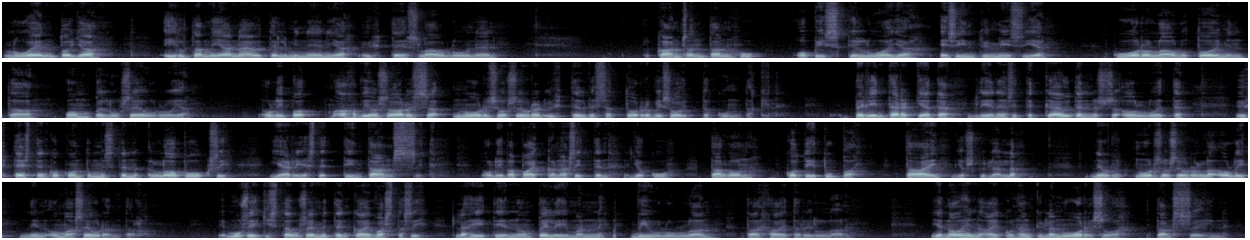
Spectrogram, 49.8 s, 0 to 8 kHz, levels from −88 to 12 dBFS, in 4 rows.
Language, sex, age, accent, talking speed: Finnish, male, 50-69, native, 70 wpm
